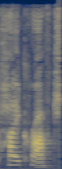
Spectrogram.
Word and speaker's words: Pycroft: This just occurred to me that Pycroft just rhymes with Mycroft, which is kind of ridiculous.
